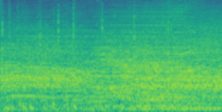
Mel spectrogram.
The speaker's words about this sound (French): Lorsque le dauphin entre dans la ville, il est acclamé par la foule.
